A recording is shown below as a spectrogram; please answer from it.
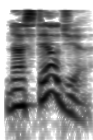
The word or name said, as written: nostalgia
